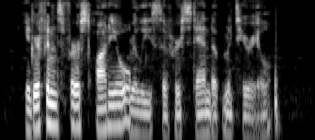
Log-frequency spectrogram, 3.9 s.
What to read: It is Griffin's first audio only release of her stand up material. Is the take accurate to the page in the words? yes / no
no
